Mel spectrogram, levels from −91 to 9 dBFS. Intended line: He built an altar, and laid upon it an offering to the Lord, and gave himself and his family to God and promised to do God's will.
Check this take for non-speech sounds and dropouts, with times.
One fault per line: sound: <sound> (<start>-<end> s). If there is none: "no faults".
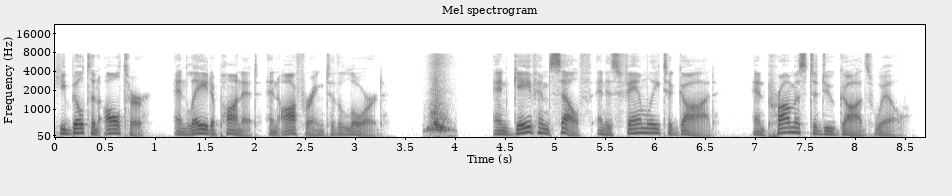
sound: whoosh (3.7-4.0 s)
